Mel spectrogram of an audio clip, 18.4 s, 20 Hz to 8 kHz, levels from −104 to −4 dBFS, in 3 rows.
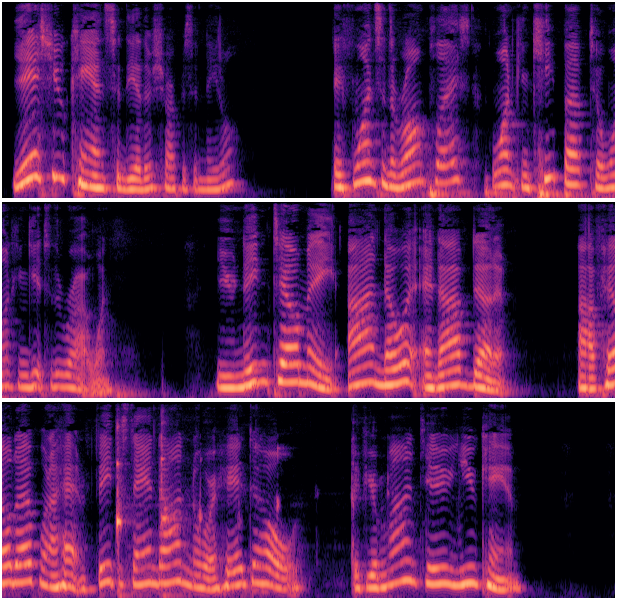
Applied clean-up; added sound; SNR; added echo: neural mask model DeepFilterNet 3.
